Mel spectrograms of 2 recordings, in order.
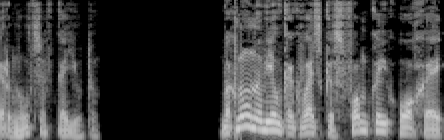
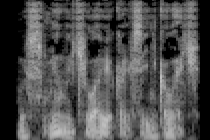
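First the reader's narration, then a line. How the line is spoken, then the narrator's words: Respectful mutter. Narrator (Russian): уважительно пробормотал Панибратов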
